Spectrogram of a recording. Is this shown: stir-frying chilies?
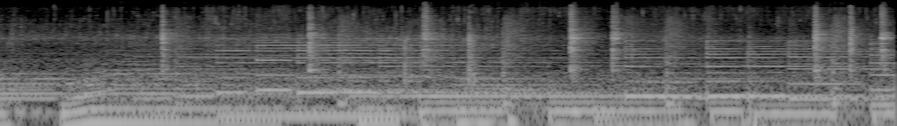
yes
